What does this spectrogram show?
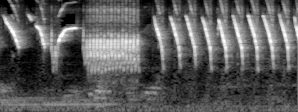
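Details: Training song of a Spanish Timbrado yellow canary: a few sharp swooping whistles, a dense buzzing trill lasting about half a second, then around nine rapid downward-slurred notes.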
